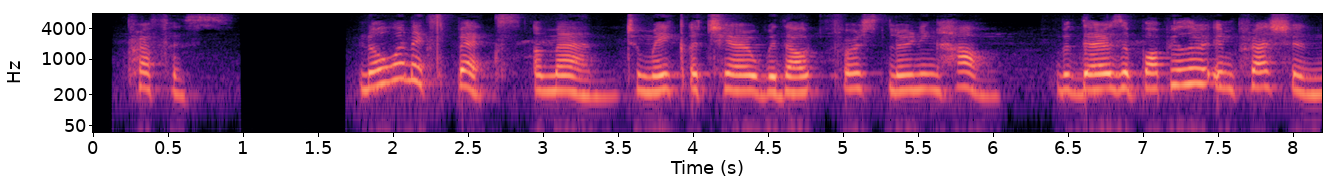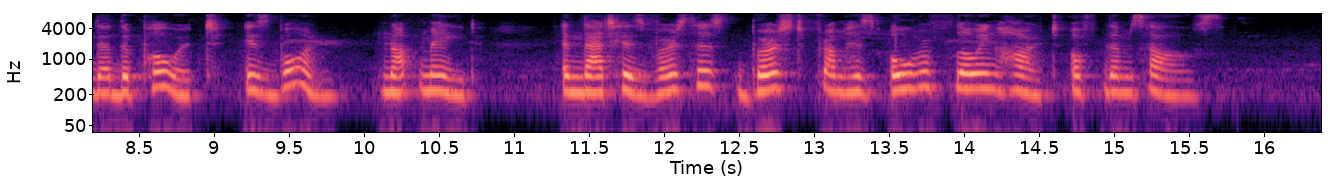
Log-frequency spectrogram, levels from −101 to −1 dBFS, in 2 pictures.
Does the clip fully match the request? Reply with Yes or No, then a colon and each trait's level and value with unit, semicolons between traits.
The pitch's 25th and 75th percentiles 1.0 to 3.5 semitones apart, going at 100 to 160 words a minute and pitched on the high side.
Yes: average, 2.7 semitones; average, 140 wpm; high, 245 Hz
